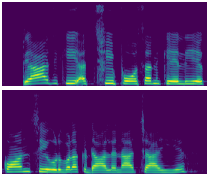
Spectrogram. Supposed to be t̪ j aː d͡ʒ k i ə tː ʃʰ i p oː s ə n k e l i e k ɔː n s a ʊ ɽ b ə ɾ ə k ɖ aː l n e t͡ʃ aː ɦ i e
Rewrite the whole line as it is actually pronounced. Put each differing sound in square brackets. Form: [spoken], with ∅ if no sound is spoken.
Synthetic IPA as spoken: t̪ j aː d͡ʒ k i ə tː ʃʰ i p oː s ə n k e l i e k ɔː n s [i] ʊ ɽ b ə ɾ ə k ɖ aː l n [a] t͡ʃ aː ɦ i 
